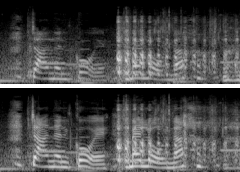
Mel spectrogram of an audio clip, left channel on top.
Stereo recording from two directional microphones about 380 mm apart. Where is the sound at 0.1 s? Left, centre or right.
Right.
